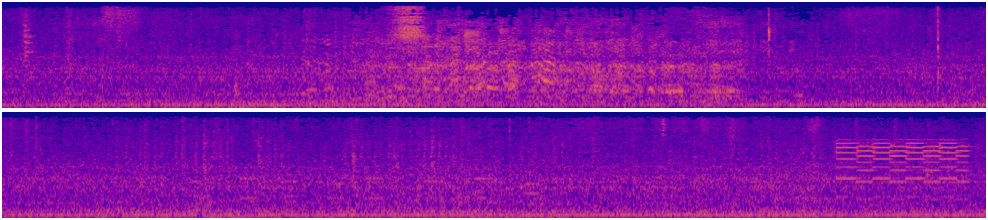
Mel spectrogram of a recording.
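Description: A mobile phone ringtone chirps in a quick, bright pattern near the end, heard over a steady low hum and faint background murmur.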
